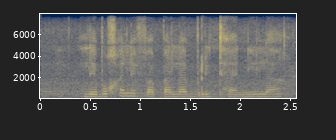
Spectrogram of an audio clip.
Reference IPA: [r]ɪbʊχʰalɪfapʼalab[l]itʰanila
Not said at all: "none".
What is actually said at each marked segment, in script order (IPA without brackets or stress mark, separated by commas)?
l, r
